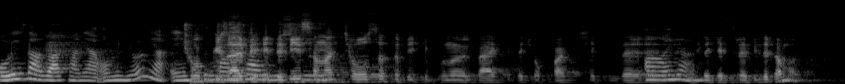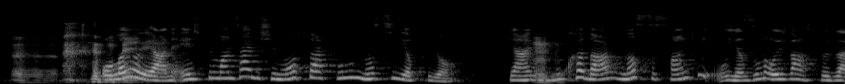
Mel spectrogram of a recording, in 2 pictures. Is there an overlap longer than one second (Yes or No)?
Yes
